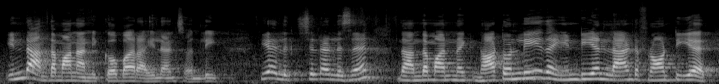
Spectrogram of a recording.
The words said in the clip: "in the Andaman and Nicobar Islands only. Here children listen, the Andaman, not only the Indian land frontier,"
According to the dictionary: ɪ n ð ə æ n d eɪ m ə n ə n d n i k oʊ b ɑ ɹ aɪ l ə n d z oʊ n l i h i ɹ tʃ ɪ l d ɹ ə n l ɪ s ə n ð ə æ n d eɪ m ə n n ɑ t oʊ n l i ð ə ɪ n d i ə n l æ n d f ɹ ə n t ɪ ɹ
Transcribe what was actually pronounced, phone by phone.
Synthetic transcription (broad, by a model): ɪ n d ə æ n d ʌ m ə n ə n n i k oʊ b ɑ ɹ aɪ l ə n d s oʊ n l i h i l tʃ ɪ l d ɹ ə n l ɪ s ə n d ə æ n d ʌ m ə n n ɑ t oʊ n l i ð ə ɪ n d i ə n l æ n d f ɹ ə n t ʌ ɹ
